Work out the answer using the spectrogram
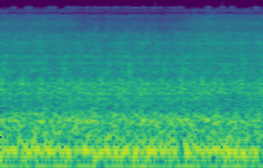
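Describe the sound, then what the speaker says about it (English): A car engine runs steadily at idle with no faults, a loud, constant low rumble filling the whole stretch without any voices. "We start the engine, runs normally, all seems well, right?"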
